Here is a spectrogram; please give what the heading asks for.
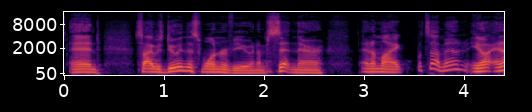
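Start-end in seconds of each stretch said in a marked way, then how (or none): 3.5-4.0 casual greeting. Retold or imitated. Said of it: "like this, right? It's very normal".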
